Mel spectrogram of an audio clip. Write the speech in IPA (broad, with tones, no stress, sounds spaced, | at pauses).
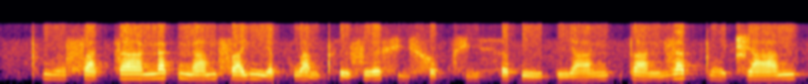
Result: t̪ʰ ṳ˨˩ ə̯ f a˨˩ k̚ s aː˧ ŋ a˦˥ k̚ ŋ a˨˦ m f a˨˦ j ɲ a˨˩ t̚ k w a̰˧˨ m t̪ʰ ɨ̰˧˨ f ɨ˨˦ ə̯ x i̤˨˩ x o˨˩ p̚ x i̤˨˩ h ə˦˥ p̚ ɲ u˨˩ k̚ ɲ a˨˦ ŋ | t̪ aː˧˩ ŋ z a˦˥ t̚ t̪ o̤˨˩ t͡ɕ a˨˦ n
